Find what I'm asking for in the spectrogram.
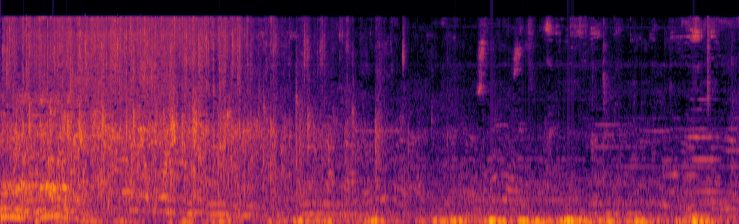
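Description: An audience at a sung Navnath religious discourse in Dharangaon claps in a dense burst for the first few seconds, then the applause dies away under a voice speaking.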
